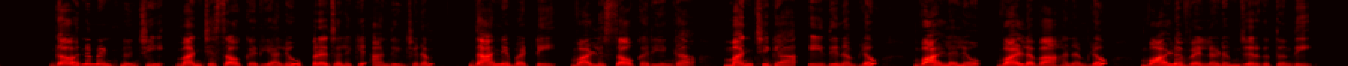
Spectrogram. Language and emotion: Telugu, neutral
